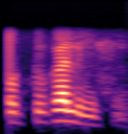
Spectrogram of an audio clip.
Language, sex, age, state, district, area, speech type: Kannada, female, 45-60, Karnataka, Udupi, rural, conversation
